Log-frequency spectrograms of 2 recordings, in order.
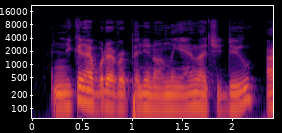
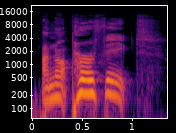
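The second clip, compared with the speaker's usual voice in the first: high loud drawn-out mock yell; 9 semitones higher, 7 dB louder, slower than usual. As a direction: yell it slowly like a bratty teen. Mocking her shouting at mom.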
